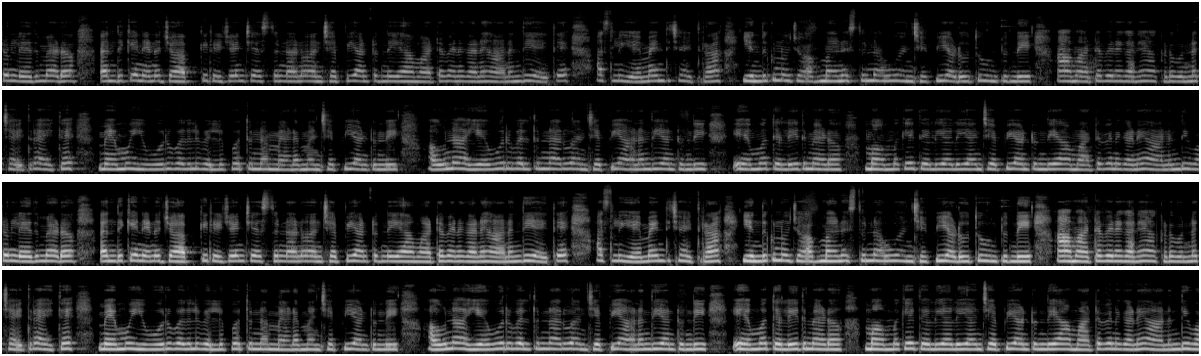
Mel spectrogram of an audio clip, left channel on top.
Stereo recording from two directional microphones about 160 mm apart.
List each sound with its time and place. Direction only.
0.0 s speech: 45° right (ahead or behind); by 8.4 s 70° right (ahead or behind)
8.4 s speech: 50° right (ahead or behind); by 18.9 s 35° right (ahead or behind)
18.9 s speech: 45° right (ahead or behind)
